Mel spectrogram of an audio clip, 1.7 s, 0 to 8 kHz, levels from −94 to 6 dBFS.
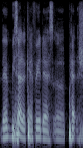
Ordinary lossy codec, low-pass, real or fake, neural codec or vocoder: none; none; real; none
